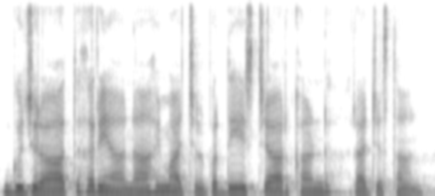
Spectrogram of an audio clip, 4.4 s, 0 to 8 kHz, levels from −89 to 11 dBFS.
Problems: none marked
